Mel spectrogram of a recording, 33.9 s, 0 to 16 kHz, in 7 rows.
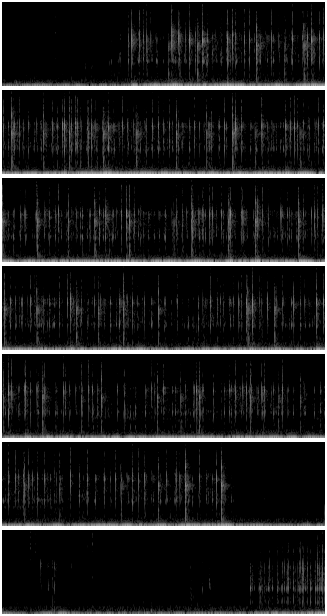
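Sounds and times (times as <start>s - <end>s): fast typing on mechanical keyboard: 1.8s - 27.7s, 32.8s - 33.9s.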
